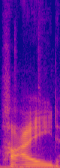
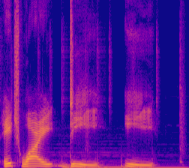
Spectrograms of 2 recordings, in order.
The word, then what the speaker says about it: Hyde: playing the Steel Talons, this is Hyde. I think that's how you pronounce it. It's H-Y-D-E. So Hyde? Something like that.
